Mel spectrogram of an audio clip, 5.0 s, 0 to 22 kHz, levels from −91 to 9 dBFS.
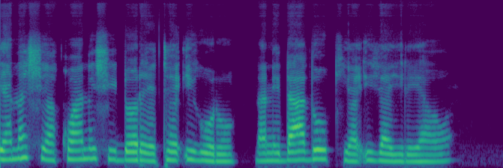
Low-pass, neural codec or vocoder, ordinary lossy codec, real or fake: none; codec, 44.1 kHz, 2.6 kbps, SNAC; none; fake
